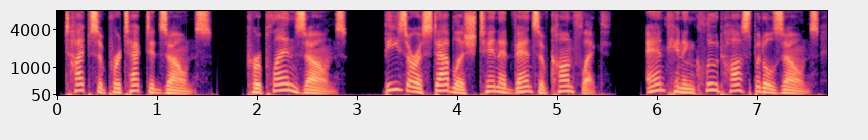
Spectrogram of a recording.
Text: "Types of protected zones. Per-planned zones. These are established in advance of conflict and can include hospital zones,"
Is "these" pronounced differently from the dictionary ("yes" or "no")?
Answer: no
